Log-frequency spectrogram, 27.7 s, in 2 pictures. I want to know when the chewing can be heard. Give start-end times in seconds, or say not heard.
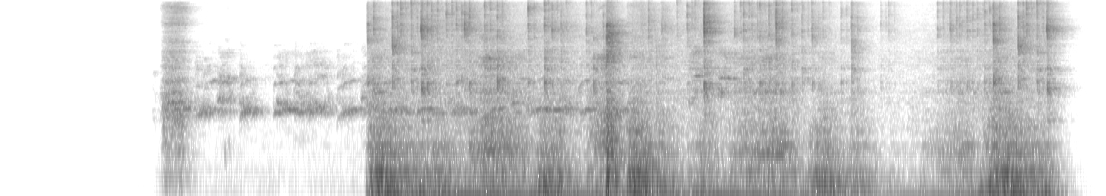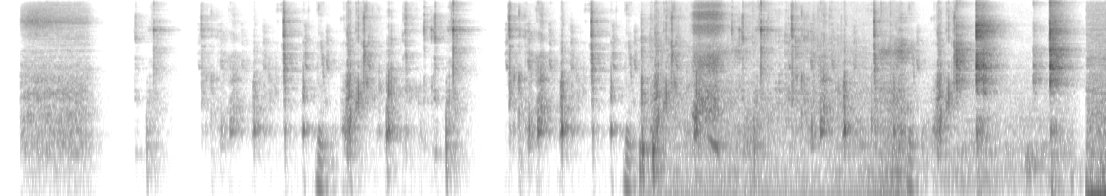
15.5-25.9.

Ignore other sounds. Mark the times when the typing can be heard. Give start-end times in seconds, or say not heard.
4.5-13.2, 21.8-25.1, 25.8-27.6.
